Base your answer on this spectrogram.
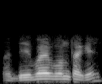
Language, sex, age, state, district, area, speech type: Assamese, male, 45-60, Assam, Tinsukia, urban, conversation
